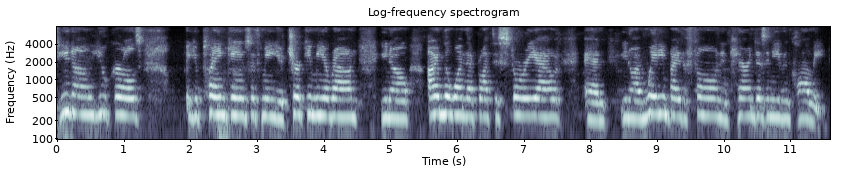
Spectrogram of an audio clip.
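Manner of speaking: high-pitched, imitated grievance; aggrieved complaint. Aiden complaining to the speaker about waiting by the phone, aggrieved. Retelling caller's complaint about being jerked around.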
